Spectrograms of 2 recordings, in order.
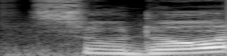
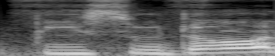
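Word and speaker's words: pseudo: सूडो, नॉट पी सूडो, नॉट पी psychiatrist, it's psychiatrist.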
